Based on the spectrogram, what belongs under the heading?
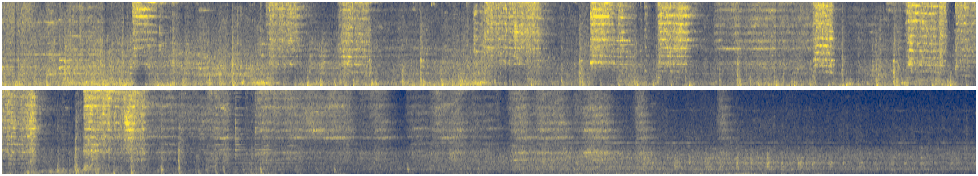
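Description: Steam-hauled passenger train's tender and coaches rolling past close by, the wheels clicking over rail joints and squealing. About two-thirds of the way through the clicks die away, and the sound fades steadily as the train recedes.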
